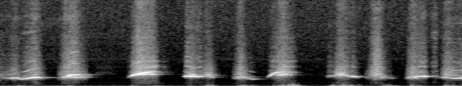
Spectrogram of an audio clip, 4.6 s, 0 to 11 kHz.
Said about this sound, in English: Well, we need to work at synchronizing our whistling. Yeah, ready? Ready? 1, 2, 3.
